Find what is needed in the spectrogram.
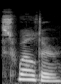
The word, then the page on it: swelter: American English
